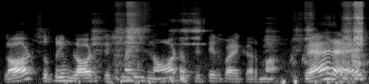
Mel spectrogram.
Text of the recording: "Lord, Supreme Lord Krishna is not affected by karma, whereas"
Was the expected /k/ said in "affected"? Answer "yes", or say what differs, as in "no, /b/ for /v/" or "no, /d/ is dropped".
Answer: no, /k/ is dropped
